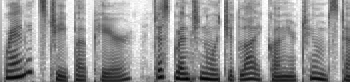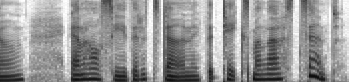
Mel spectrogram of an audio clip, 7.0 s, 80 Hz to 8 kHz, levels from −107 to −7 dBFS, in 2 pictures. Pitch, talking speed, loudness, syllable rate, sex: 180 Hz, 205 wpm, -19 LUFS, 5.0 syllables/s, female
